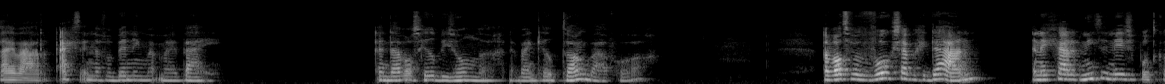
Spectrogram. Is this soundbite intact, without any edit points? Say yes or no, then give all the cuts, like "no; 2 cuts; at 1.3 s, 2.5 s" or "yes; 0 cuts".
no; 1 cut; at 5.1 s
